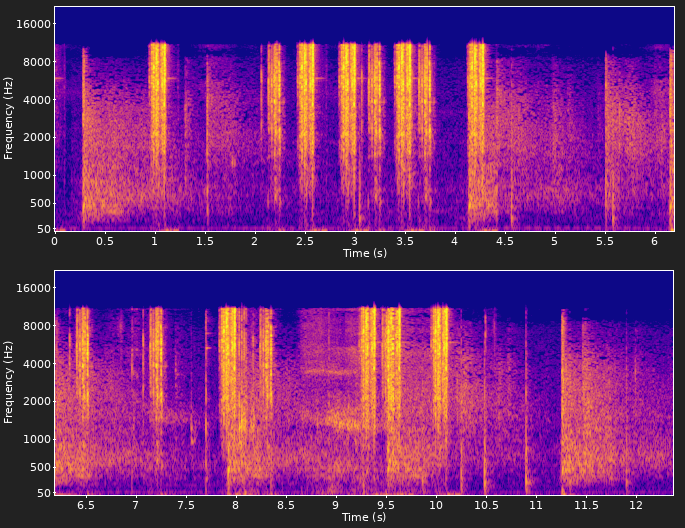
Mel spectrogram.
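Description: A gun fires repeatedly, each shot ringing out with an echo.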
